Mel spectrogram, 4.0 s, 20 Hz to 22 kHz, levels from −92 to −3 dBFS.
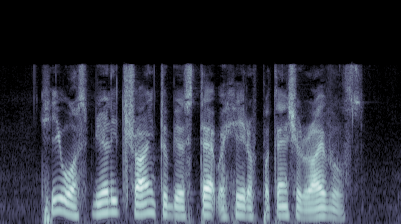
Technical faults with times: none

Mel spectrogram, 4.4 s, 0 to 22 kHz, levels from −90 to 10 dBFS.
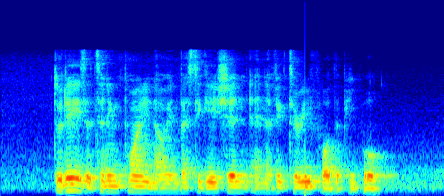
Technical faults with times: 3.04-4.45 de-emphasis applied wrongly

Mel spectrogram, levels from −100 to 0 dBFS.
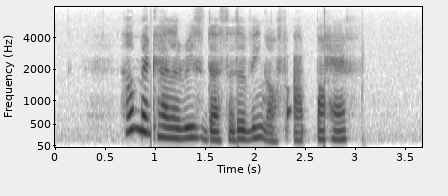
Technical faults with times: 0.96 audio missing between chunks
1.83 audio missing between chunks
2.69 audio missing between chunks

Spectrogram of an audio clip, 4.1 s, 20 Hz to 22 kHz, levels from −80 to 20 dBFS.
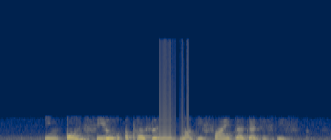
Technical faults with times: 1.28-1.55 AMR bit errors
1.99-2.39 robotic sound from repeated short buffers
3.22-3.49 AMR bit errors

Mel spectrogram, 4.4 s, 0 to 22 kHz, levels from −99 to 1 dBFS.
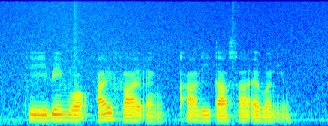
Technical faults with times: none

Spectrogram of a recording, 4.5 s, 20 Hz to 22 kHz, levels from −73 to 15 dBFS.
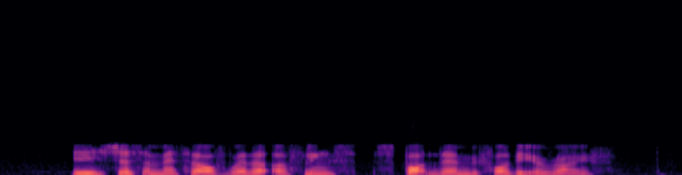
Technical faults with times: none

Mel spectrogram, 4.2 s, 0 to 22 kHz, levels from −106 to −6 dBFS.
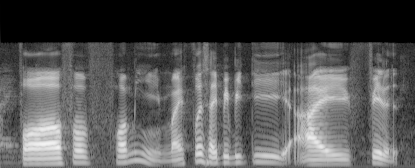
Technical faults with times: none

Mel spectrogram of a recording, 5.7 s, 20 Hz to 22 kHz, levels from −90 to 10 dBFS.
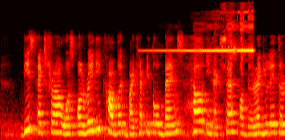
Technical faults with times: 2.75-5.11 loudspeaker feedback squeal
3.03-3.07 short concealed packet loss
4.65-4.75 burst of packet loss

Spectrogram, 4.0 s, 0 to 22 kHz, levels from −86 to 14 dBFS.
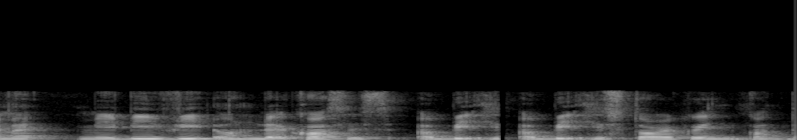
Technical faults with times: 2.50-2.54 CD skip

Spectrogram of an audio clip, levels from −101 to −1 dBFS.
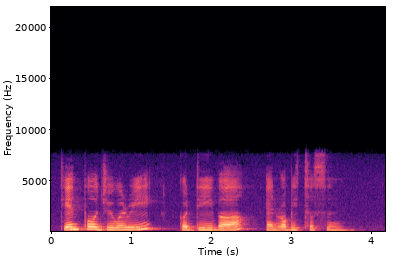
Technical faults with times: none

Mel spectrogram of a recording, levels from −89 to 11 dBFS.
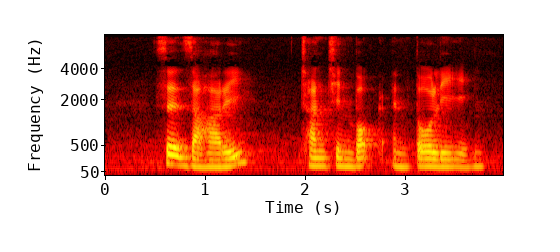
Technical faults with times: none

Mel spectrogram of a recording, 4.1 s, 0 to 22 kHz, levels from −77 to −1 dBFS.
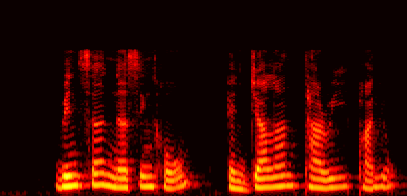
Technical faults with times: none

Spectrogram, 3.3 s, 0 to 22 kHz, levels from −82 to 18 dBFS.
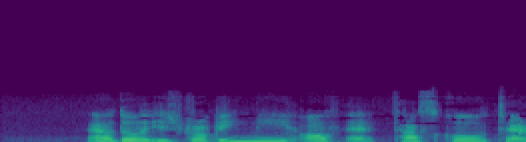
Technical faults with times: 0.84-3.29 adaptive stream at a lower bitrate

